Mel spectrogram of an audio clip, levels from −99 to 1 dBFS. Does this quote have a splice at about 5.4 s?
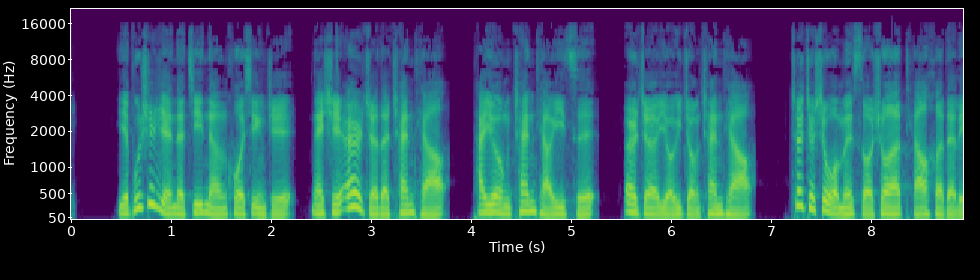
yes; 1 cut; at 5.4 s

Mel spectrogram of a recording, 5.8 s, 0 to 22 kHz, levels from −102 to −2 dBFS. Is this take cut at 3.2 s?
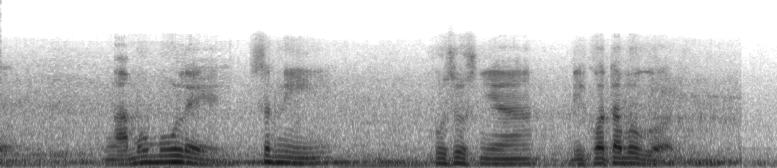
yes; 1 cut; at 3.2 s

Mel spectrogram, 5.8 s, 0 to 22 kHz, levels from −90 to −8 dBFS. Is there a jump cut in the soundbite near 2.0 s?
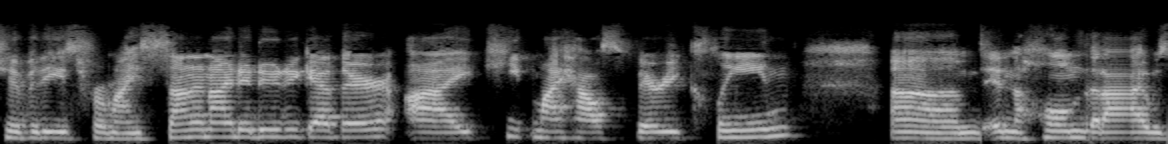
no; 1 cut; at 4.9 s

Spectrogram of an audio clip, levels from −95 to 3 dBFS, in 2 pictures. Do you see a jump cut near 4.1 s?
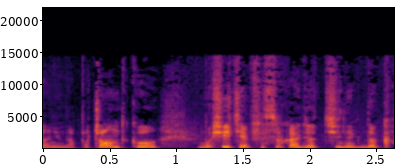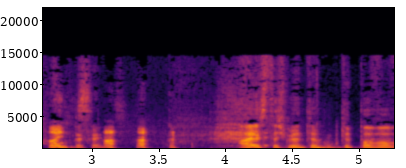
no; 0 cuts

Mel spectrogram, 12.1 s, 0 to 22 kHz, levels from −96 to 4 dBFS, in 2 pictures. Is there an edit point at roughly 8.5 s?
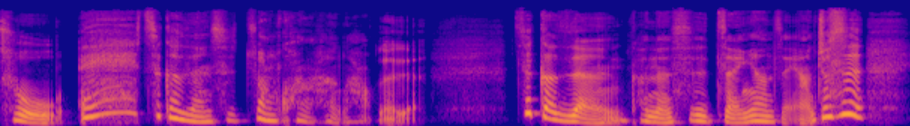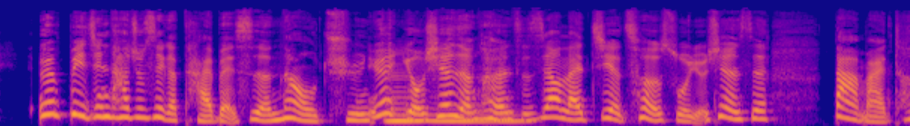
yes; 1 cut; at 8.5 s

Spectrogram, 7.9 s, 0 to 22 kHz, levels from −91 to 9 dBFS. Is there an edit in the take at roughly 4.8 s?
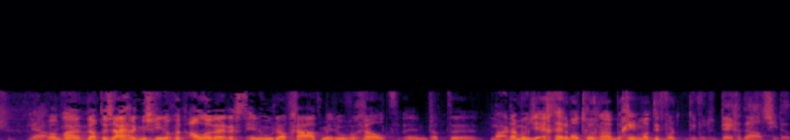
yes; 2 cuts; at 2.5 s, 4.8 s

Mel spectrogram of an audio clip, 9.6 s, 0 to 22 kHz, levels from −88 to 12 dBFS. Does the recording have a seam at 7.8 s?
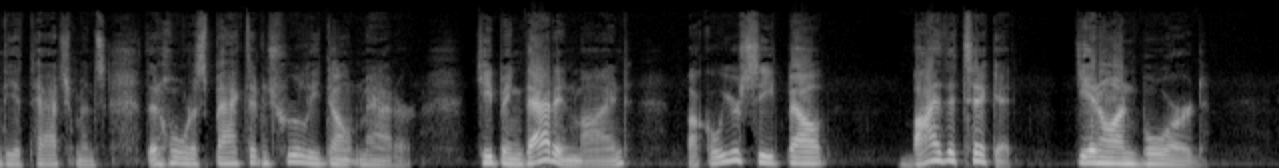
no; 1 cut; at 2.0 s

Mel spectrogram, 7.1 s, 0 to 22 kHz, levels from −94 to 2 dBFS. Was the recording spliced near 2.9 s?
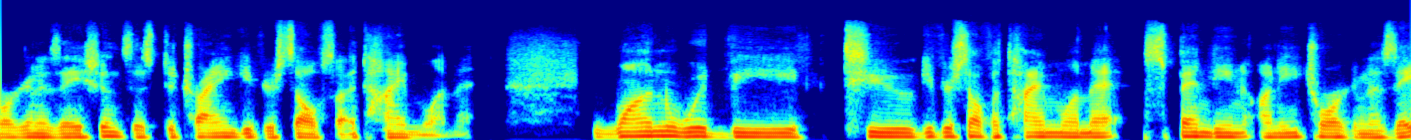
yes; 2 cuts; at 2.9 s, 5.7 s

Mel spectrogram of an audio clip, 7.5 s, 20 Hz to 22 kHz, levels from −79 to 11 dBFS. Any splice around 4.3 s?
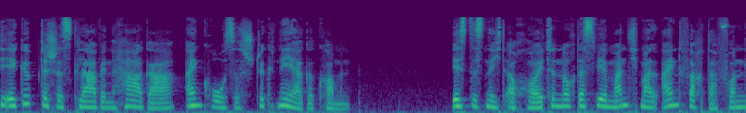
yes; 2 cuts; at 4.3 s, 5.7 s

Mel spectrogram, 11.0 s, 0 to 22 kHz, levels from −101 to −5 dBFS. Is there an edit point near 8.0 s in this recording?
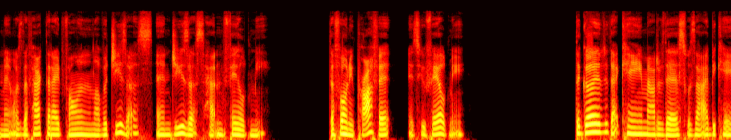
no; 0 cuts

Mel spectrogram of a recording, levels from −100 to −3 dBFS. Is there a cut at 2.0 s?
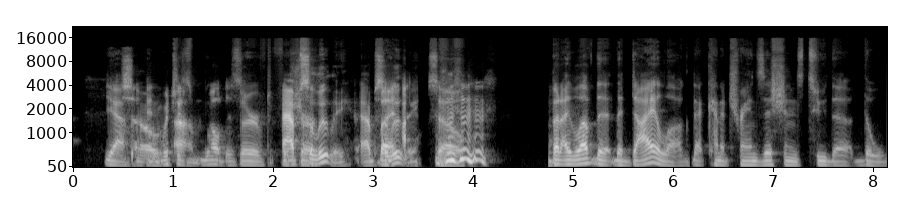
no; 3 cuts; at 3.4 s, 4.8 s, 6.2 s

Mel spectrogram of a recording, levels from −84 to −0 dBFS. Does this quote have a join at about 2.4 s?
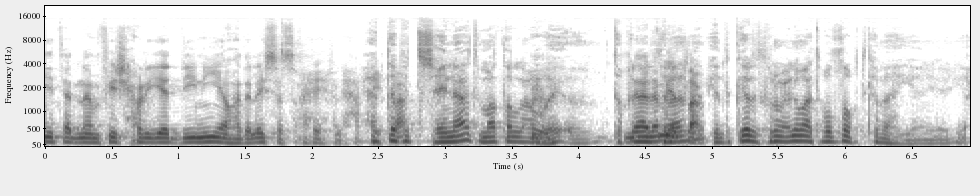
no; 1 cut; at 4.9 s

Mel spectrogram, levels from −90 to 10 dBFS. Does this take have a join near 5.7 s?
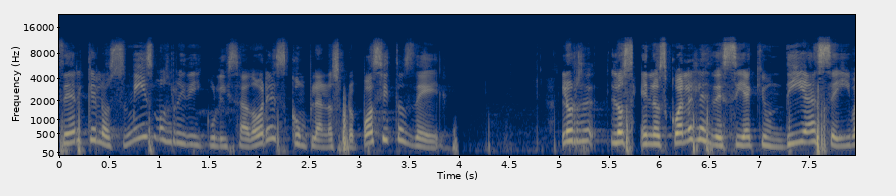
yes; 1 cut; at 5.7 s

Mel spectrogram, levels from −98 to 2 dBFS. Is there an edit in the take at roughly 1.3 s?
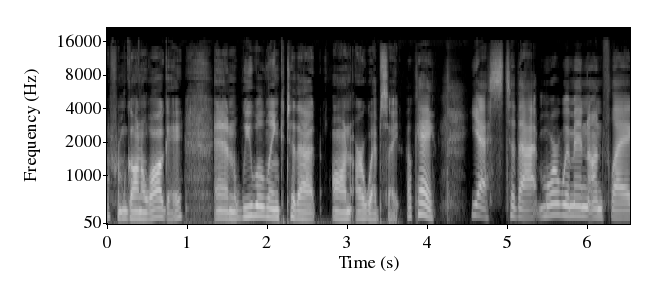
yes; 1 cut; at 1.3 s

